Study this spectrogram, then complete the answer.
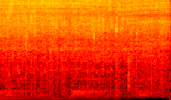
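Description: Onions sizzle and fry steadily in a small amount of oil for an egg noodle soup, a close continuous crackling hiss with no voices.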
